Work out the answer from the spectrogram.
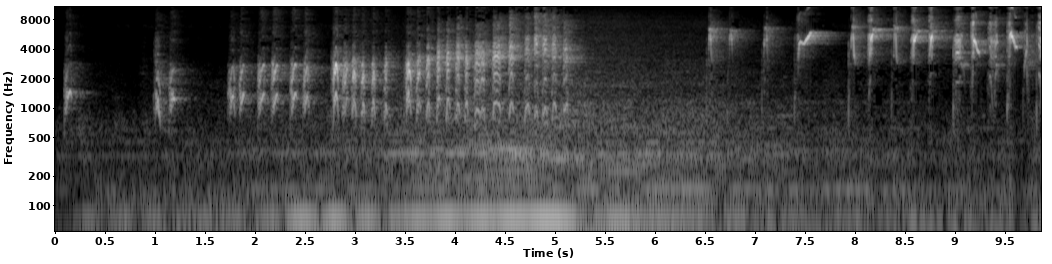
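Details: Long-tailed shrike in full song, imitating cats and chickens among other sounds. Nasal, buzzy repeated notes build up, then give way to a fast series of sharp, high ticking notes.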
